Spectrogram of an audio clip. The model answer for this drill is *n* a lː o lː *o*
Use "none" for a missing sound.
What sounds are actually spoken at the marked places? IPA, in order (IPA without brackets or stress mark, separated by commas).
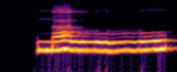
n, o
